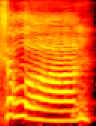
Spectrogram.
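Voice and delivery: mock farewell. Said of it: "I'll be like".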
